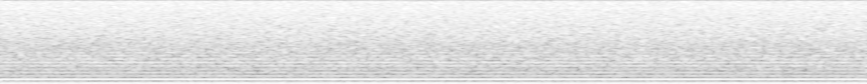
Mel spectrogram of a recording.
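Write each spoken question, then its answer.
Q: What does the woman mean?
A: She doesn't want the dinner special.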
